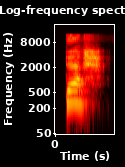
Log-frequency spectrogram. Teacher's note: And for fatha, open your jaws, attach with ha. Ha will get sifa of rohwa, and it is from your throat. Tah. The sound should flow.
